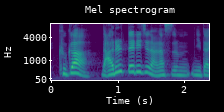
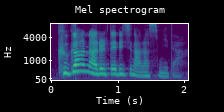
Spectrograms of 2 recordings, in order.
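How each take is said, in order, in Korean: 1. 두 번째 단어에 강세가 있어요. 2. 첫 번째 단어에 강세가 있어요. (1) "이 표현은 그가 나는 안 때리고 다른 사람을 때렸다는 뜻이에요" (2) "이 말은 다른 사람이 나를 때렸다는 뜻이에요"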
